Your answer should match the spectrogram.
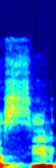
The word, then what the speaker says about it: sale: ठीक है, यहाँ आप देखेंगे SALE, इसका भी उच्चारण हो जाएगा सेल के रूप में।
